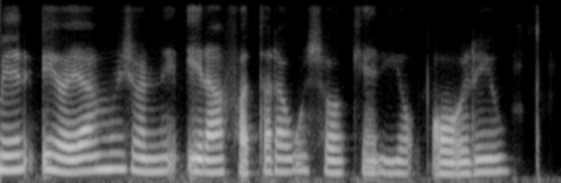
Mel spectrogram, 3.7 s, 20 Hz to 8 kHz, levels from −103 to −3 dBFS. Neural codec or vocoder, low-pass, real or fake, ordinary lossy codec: codec, 24 kHz, 1.2 kbps, DualCodec; 7.2 kHz; fake; none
